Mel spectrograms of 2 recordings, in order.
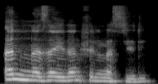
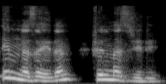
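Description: First: أن said with open hamza, "anna zaydan"; wrong fatha on anna. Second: إن said with broken hamza, "inna zaydan"; correct kasra on inna. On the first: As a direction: show the error by reading أن as "anna". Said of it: "فلذلك لا أقول". (أن بفتح الهمزة خطأً) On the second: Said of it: "وإنما أقول". (إن بكسر الهمزة صحيحة) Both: Shown as a demonstration.

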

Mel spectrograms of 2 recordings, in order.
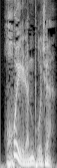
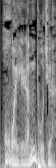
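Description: First: Said in the usual way. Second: 诲人不倦 as 毁人不倦; dipping huǐ opening 毁人不倦; Beijing reading. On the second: Shown as a demonstration. Narrator contrasting word lists, Beijing reading. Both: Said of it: "北京话读毁人不倦".

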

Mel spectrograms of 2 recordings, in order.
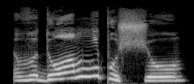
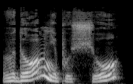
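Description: First: "не" hit hard in "В дом не пущу", slow and curt; stress on НЕ. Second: "дом" lifted and stressed in "В дом не пущу", rising. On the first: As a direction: cut him off, leaning on "не". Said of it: "отрезала Егоровна". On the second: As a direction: lean on "дом", not on the refusal. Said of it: "Я тебе про дом сказала". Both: Acted.

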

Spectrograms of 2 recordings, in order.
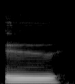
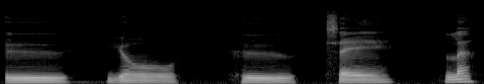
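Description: First: Said in the usual way. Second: "U, yo, hu, se, la" with each syllable separated; "U, yo, hu, se, la" spoken slowly with pauses between syllables. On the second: Shown as a demonstration. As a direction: break Uyohusela into its syllables: "U, yo, hu, se, la". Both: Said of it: "is pronounced like this".

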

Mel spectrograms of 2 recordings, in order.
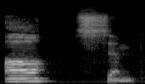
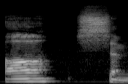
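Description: First: "awesome" opened with "ow-oo"; mistaken AW diphthong. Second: "awesome" starting with a long open "aw"; pure AW vowel. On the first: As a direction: say "awesome" wrongly as "ah-oo-some". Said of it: "awesome이 아니고 에이더블유 사운드는". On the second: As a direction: hold "aw" without gliding, then "some". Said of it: "어우가 아니고 그냥". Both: Shown as a demonstration.

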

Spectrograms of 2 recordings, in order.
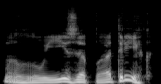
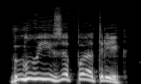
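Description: First: Slow, stunned question at normal pitch; astonished echo. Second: Slow, high-pitched taunt; taunting presentation. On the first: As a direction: repeat the name slowly in disbelief. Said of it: "раскрыть рот от удивления". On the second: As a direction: draw the name out high, challenging her. Mike mockingly presents her to her. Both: A narrator's reading.

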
